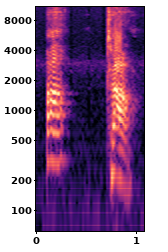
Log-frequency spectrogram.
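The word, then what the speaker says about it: עתה: Ata, which is the word now. It sounds like you, but it's not. Spelt with an ayin, it is now.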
